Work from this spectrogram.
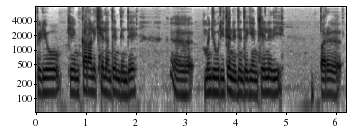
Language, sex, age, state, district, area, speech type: Dogri, male, 18-30, Jammu and Kashmir, Samba, urban, spontaneous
